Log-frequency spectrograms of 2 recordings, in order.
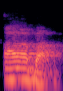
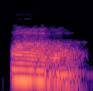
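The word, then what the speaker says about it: Abba: exhale on the inhale the two syllables are ABA try that ABA now that's an old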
